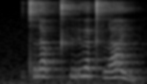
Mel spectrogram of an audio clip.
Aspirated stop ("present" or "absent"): present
